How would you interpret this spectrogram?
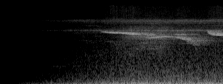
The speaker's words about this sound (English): It's April the 1st, and it's about 6:45 in the morning. The birds are much more prominent in the mornings and in the early evening, so I thought I'd try and record them now. We're in Chitwan National Park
